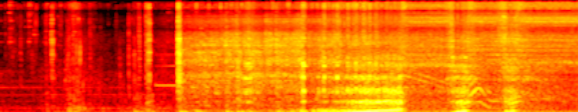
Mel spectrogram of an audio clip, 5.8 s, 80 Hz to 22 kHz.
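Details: Van that would not start, owner suspects a failing fuel pump (6.5 mpg): a few scattered taps, then the engine catches and revs roughly and unevenly with no air filter fitted; owner suspects a hose leak, cause not confirmed.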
